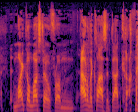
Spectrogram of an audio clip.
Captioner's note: laughter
